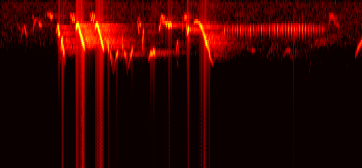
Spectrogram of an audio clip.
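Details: An olive-backed pipit (Anthus hodgsoni) sings from a flowering tree: a fast, high-pitched jumble of thin sweeping notes and twitters, ending in a rapid dry trill.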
